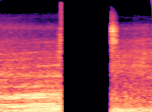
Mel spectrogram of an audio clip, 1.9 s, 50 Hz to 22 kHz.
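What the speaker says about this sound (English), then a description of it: "first startup of the VMP Gen 2R has been successful" A Ford Mustang GT V8 fitted with a VMP Gen 2R supercharger runs on its first startup, a loud, steady, deep engine drone that cuts out abruptly and then comes back.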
